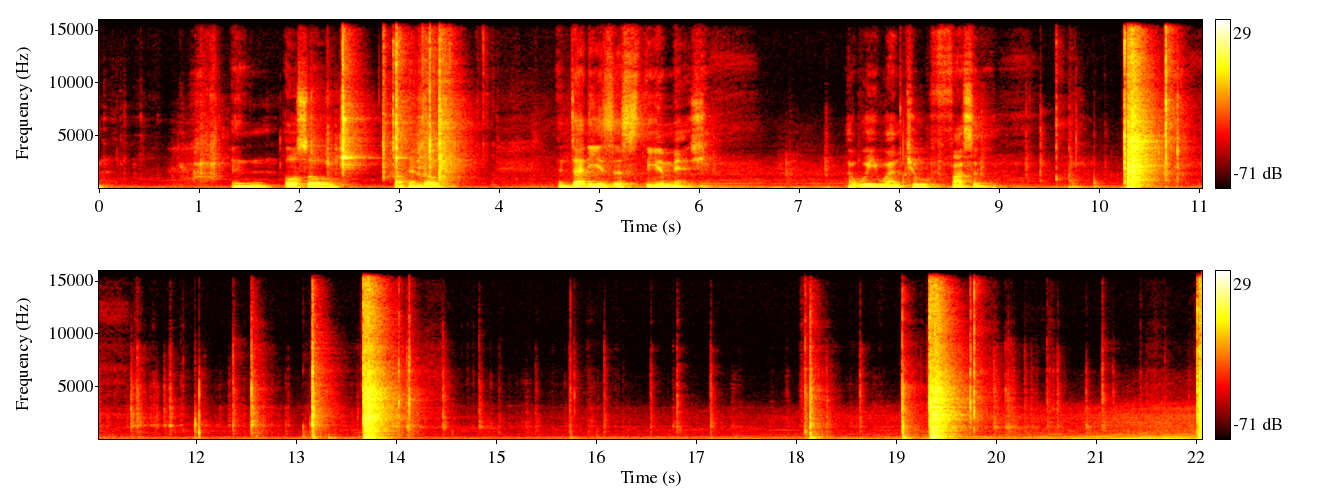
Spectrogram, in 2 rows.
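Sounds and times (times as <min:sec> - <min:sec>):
staple gun snapping: 0:10.2 - 0:10.9, 0:19.3 - 0:20.0.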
